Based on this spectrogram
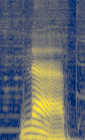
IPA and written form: næp (nap)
